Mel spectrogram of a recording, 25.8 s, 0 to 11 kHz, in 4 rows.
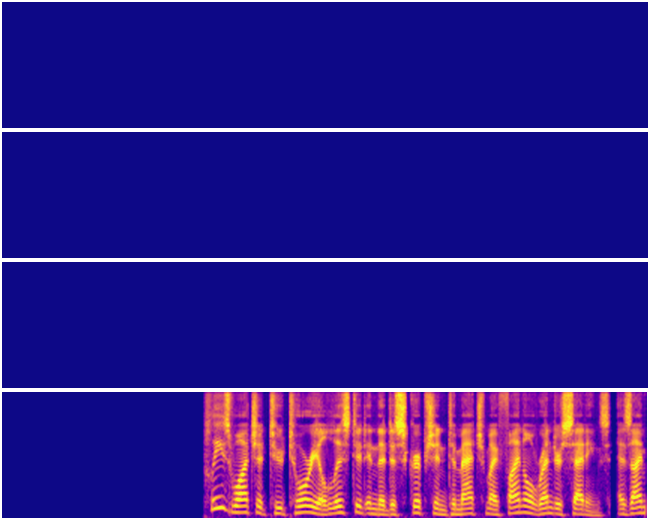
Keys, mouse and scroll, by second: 1.2 click, 1.8 click, 7.3 click, 8.1 click, 23.6 click, 24.7 click.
